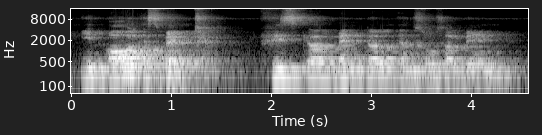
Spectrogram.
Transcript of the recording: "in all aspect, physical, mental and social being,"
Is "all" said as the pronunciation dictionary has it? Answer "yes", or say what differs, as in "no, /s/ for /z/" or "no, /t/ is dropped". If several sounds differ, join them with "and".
yes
